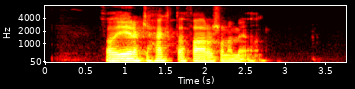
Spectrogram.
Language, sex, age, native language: Icelandic, male, 20-29, Icelandic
